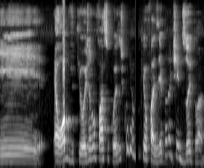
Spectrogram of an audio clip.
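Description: A man with a high pitch talks at a moderate pace, his voice making very wide pitch swings. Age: 30s. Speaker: taekwondo instructor. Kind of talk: casual chat.

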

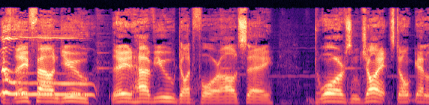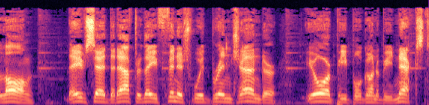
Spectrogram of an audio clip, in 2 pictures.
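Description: At a fairly slow pace, the speaker performs in a put-on character voice. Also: man, medium pitch for a man. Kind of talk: comic roleplay voice. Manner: slow-witted, chatty, casually menacing.

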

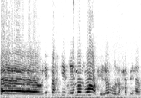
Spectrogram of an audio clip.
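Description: A man's raised, projected voice, high in pitch and fairly quick in pace. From Tunisia. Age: young. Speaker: singer. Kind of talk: interview.

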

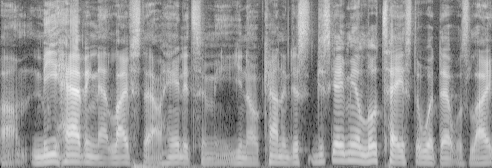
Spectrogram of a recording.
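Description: Delivery is fairly quick, and the pitch varies in an ordinary way. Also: man. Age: 30s. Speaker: podcast host. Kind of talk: solo podcast monologue. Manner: casual, filler-heavy.

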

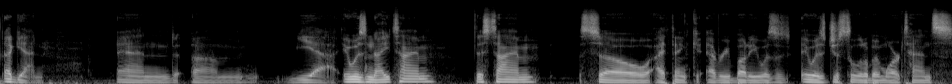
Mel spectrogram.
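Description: A man's very deep, low voice in an Upper Midwest accent, at a very slow pace with fairly even intonation, on a very clean recording with a silent background. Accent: Upper Midwest American. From Minnesota, Twin Cities area. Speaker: stand-up comedian. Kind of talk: casual chat.

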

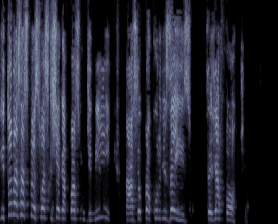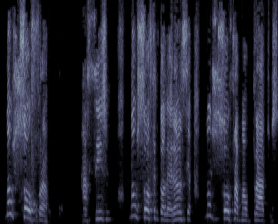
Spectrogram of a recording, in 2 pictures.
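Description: Long, frequent pauses break up a woman's fairly slow speech. Her high pitch carries lively intonation. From Bahia, Brazil (quilombo near Candeias). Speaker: cultural activist and candomblé practitioner. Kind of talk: live-stream interview. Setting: video call live stream.

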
